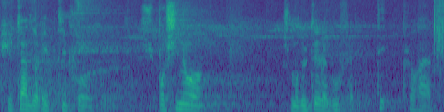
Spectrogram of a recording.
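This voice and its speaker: A man's voice: mid-range voice, steady tone, quick pace, natural voice. A young man playing a complaining, boastful crew member on a film set. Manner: complaining, cocky. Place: large warehouse film set. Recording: echoey hall with faint noise.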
